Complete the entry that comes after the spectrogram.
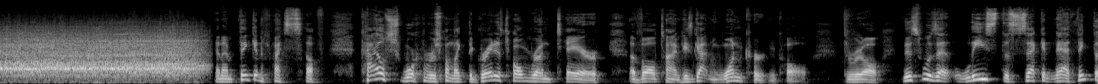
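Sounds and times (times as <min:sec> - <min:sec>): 
stadium crowd cheering: 0:00.0 - 0:02.2
speech: 0:02.2 - 0:10.9.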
